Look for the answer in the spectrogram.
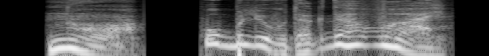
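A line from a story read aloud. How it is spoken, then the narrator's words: Hissed. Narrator (Russian): прошипел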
